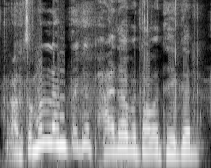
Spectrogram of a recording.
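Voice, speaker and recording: A man's voice: very high-pitched, lively intonation, normal speed, mellow, soft background music. A man playing a whiny, rambling drunk villager with an Awadhi accent in an amateur comedy sketch. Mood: tipsy philosophizing.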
